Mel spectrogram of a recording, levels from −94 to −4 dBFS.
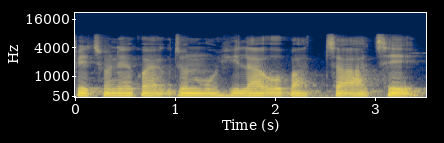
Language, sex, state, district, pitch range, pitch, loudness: Bengali, male, West Bengal, Alipurduar, 95-105 Hz, 100 Hz, -15 LUFS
